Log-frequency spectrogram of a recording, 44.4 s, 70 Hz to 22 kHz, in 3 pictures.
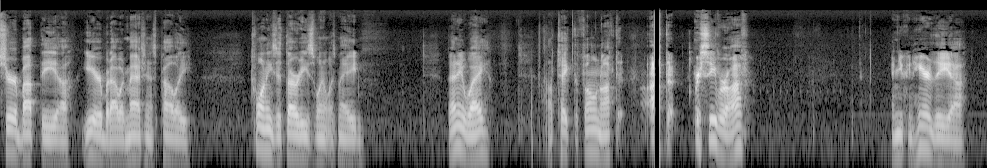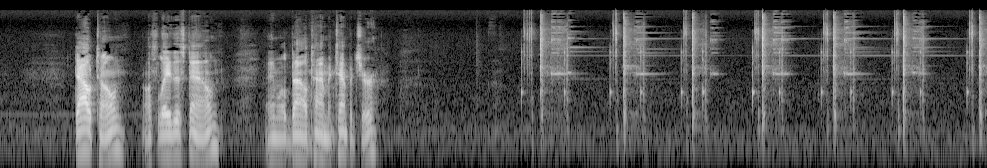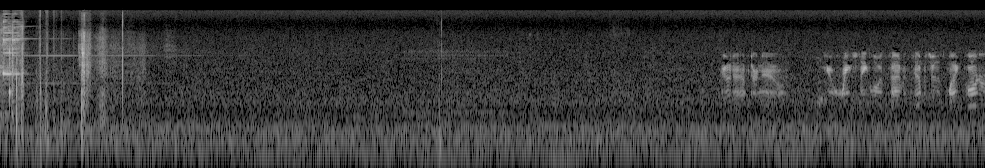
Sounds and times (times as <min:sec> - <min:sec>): Speech: 0:00.0 - 0:02.9, 0:03.8 - 0:05.5, 0:06.7 - 0:07.4, 0:08.2 - 0:11.3, 0:13.4 - 0:14.5, 0:15.9 - 0:18.2, 0:18.8 - 0:20.5, 0:40.4 - 0:44.3
Telephone: 0:22.6 - 0:31.8.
